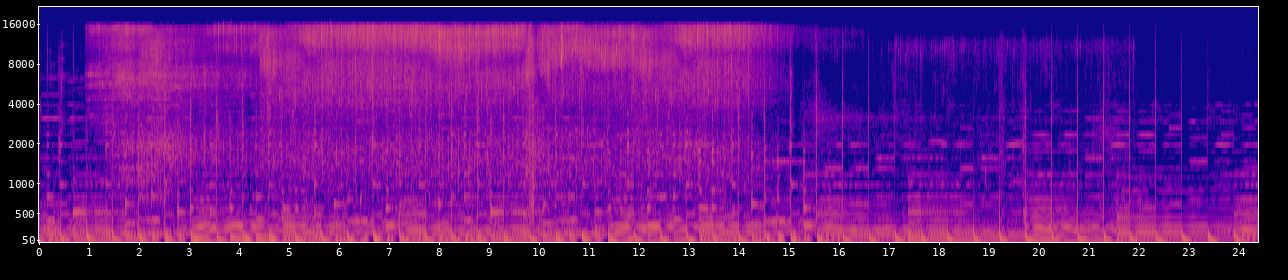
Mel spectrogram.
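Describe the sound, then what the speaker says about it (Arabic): A plain burger patty fries in a small splash of oil with a steady nearby sizzle, partly masked by rhythmic background music. "رشه زيت بقى صغيره كده. نبدا اول حاجه نسوي البرجر الساده بتاع سمارت."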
